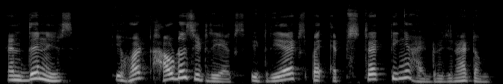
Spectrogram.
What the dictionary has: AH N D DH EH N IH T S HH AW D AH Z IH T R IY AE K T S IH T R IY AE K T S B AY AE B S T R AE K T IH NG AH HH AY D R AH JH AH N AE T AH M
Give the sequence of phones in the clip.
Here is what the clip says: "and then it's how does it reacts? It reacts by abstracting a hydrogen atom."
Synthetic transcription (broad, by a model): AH N D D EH N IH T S HH AW D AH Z IH T R IY AE K T S IH T R IY AE K T S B AY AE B S T R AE K T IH NG AH HH AY D R AH JH AH N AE T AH M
